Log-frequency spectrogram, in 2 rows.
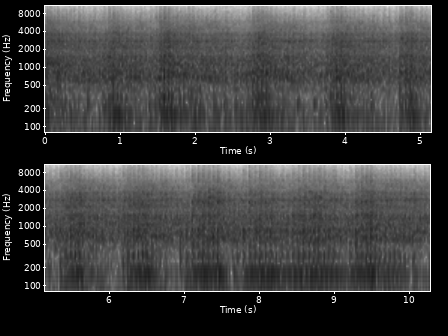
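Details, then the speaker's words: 1951 Royal Enfield Bullet 350 G2 after full engine rebuild, advance lever set: slow, loping idle with even firing pulses, no rattles or knocks; quieter, smoother running, as it should. "but this is definitely quieter and smoother running i would say now so that's good"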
